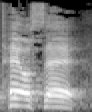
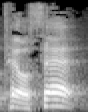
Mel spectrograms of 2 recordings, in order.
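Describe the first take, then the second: First: The stress falls on the first syllable. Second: The stress falls on the last syllable.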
